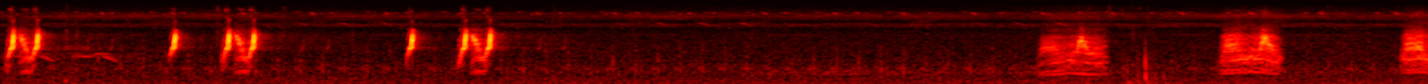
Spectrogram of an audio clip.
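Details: Pakistani quail lure call for night hunting: quick sharp high notes, single and paired, in the first seconds, a quiet gap, then several rough, buzzy rasps, with constant high-pitched background hiss.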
